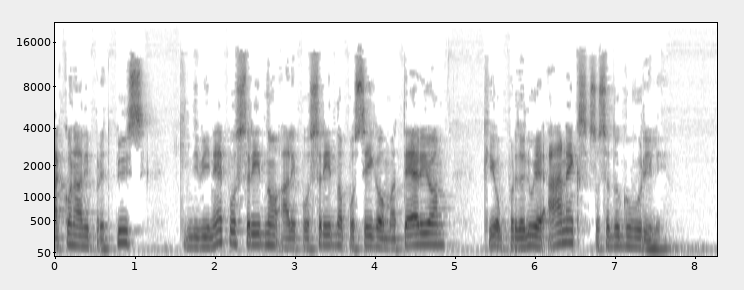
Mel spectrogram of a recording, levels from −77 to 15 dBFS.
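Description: Generation loss runs through the whole clip: the speech has a swirly, smeared, hollow quality that is worse than a single lossy encode would leave, and consonant attacks sound blurred. The likely cause is repeated decoding and re-encoding, around seven passes, each quantising again on a shifted frame grid so the noise and spectral gaps pile up. The character fits an AAC-LC chain near 96 kbit/s, and nothing remains above 20 kHz.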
